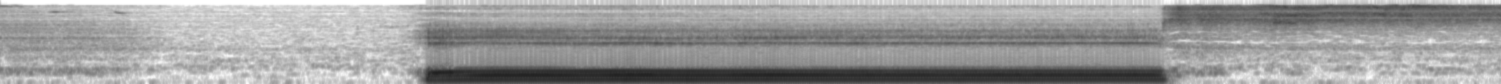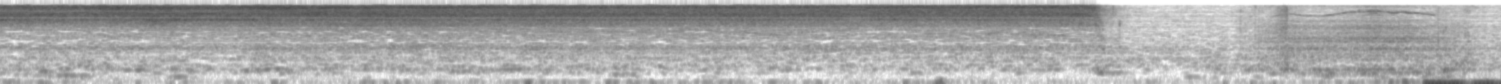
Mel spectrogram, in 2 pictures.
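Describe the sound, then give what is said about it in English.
A single voice slowly chants the mantra "ease" as one long breath: a strong, steady voiced vowel held for about four seconds, then a prolonged bright hiss for about seven seconds before it stops. “chant the mantra, Ease. That mantra will sound something like this.”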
